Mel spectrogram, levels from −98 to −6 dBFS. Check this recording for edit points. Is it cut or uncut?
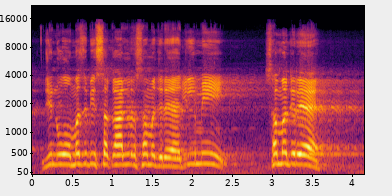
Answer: cut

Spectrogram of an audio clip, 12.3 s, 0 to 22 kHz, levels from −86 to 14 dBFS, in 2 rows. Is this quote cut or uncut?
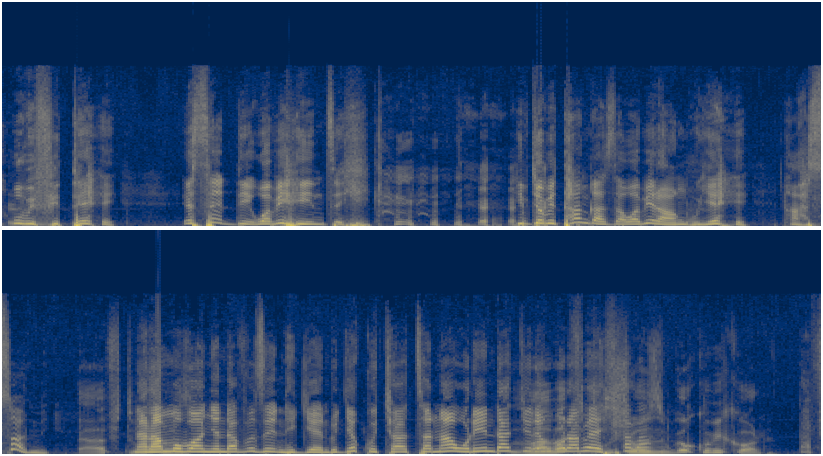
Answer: uncut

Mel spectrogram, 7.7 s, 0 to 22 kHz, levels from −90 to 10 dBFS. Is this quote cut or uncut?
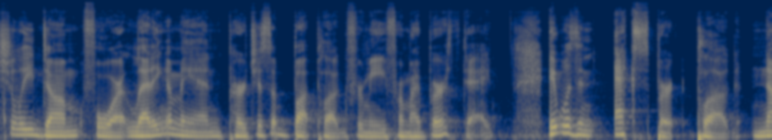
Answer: uncut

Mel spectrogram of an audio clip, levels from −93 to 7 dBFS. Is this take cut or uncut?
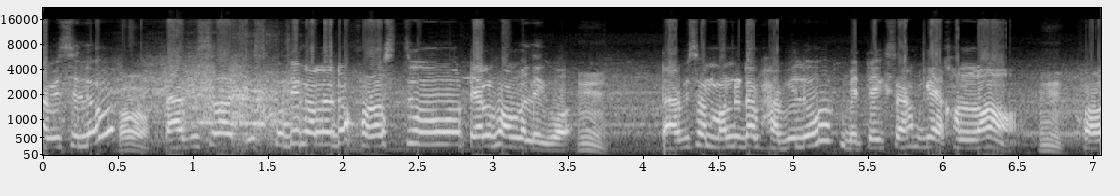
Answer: uncut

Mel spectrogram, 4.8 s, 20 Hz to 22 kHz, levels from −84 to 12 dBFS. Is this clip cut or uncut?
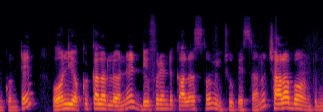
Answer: uncut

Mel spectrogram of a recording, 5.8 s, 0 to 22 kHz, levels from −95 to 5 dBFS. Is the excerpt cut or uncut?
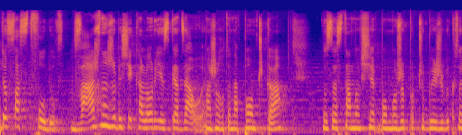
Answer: cut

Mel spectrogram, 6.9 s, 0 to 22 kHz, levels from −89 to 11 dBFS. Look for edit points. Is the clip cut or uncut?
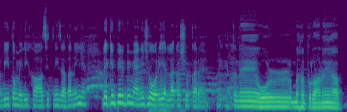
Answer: uncut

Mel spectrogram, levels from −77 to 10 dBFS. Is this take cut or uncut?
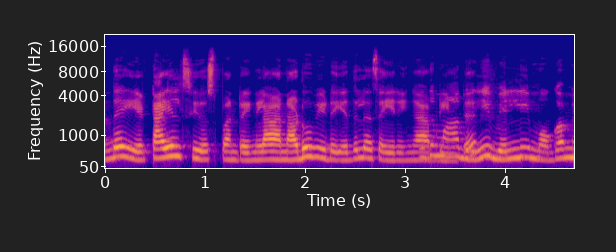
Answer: cut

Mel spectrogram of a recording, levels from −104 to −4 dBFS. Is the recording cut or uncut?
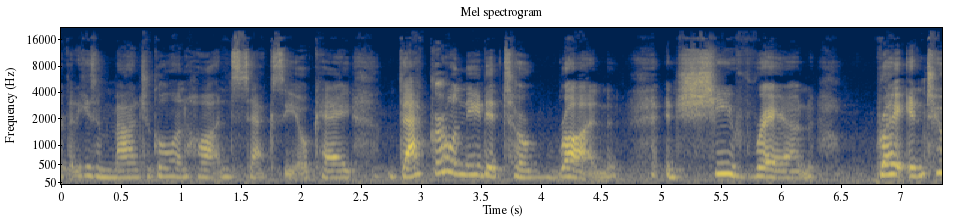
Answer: uncut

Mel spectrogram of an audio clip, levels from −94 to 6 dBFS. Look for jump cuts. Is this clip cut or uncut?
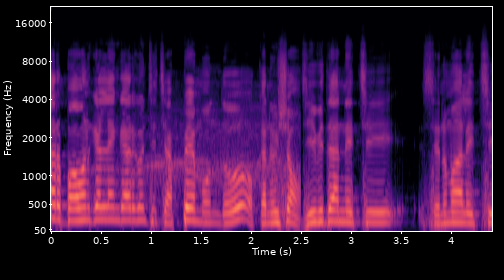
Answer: cut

